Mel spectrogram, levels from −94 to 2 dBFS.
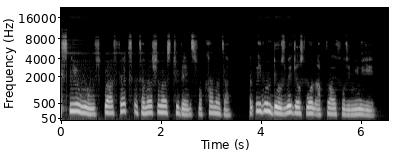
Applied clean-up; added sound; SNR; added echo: neural mask model DeepFilterNet 3.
